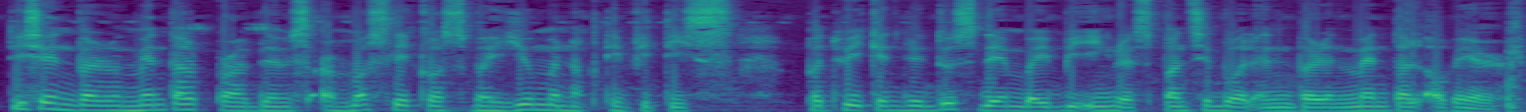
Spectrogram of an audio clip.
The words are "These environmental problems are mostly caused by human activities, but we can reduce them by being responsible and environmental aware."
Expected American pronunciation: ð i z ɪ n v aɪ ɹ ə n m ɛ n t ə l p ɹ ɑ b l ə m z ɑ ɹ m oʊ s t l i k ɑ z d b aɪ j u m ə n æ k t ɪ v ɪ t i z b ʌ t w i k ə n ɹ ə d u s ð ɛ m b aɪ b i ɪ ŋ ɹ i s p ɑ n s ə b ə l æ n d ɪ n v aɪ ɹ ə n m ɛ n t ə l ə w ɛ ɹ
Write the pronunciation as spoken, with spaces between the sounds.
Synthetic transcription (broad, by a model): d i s ɪ n v aɪ ɹ ə n m ɛ n t ə l p ɹ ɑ b l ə m s ɑ ɹ m oʊ s t l i k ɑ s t b aɪ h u m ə n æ k t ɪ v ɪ t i s b ʌ t w i k ə n ɹ ə d u s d ɛ m b aɪ b i ɪ ŋ ɹ i s p ɑ n s ə b ə l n ɪ n v aɪ ɹ ə n m ɛ n t ə l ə w ɛ ɹ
